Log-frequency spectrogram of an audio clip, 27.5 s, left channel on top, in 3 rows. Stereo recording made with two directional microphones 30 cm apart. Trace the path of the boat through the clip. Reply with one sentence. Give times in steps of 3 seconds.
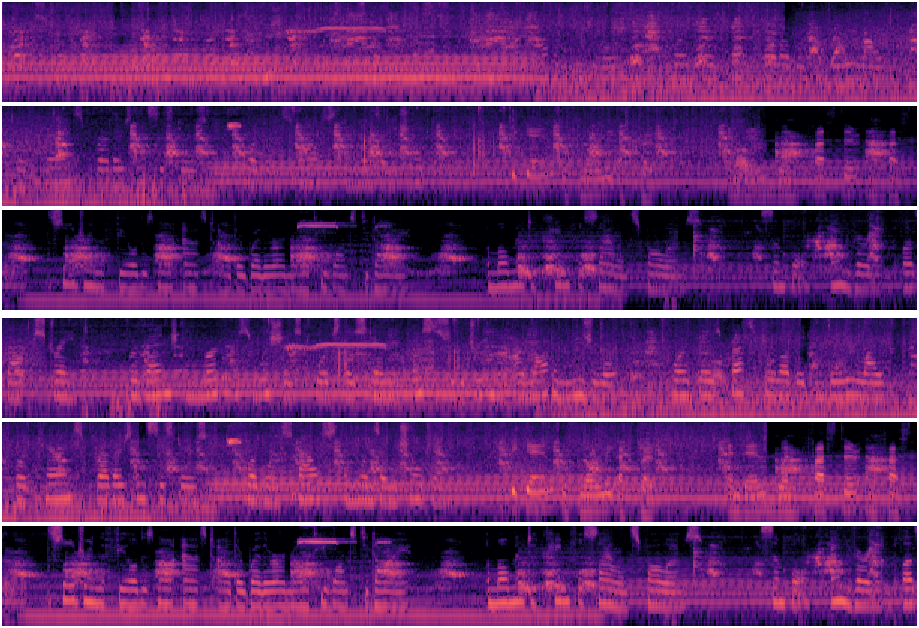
You can hear the boat on the left from 0 s, in the centre from 3 s and on the right from 9 s.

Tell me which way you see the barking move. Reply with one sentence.
You can hear the barking go from the left side to the right.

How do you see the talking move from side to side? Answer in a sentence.
In this clip you hear the talking stay put.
